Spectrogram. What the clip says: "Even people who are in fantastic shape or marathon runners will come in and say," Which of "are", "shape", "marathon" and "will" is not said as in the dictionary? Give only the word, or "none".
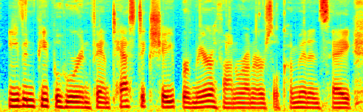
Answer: none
